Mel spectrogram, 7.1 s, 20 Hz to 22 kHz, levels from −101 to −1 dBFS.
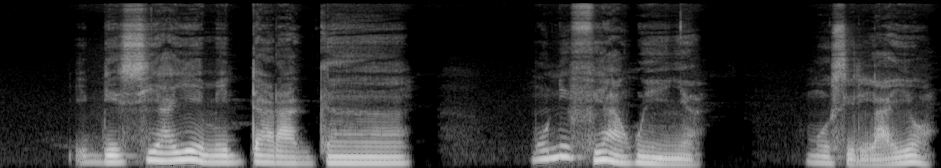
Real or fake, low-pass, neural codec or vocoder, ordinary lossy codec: fake; none; vocoder, 48 kHz, 128 mel bands, Vocos; none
